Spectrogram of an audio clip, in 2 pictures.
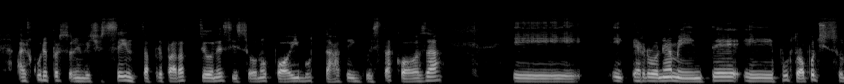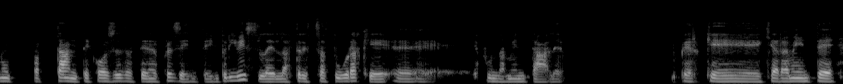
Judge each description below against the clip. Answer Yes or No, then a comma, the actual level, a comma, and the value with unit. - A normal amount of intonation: Yes, average, 3.0 semitones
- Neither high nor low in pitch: Yes, medium, 145 Hz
